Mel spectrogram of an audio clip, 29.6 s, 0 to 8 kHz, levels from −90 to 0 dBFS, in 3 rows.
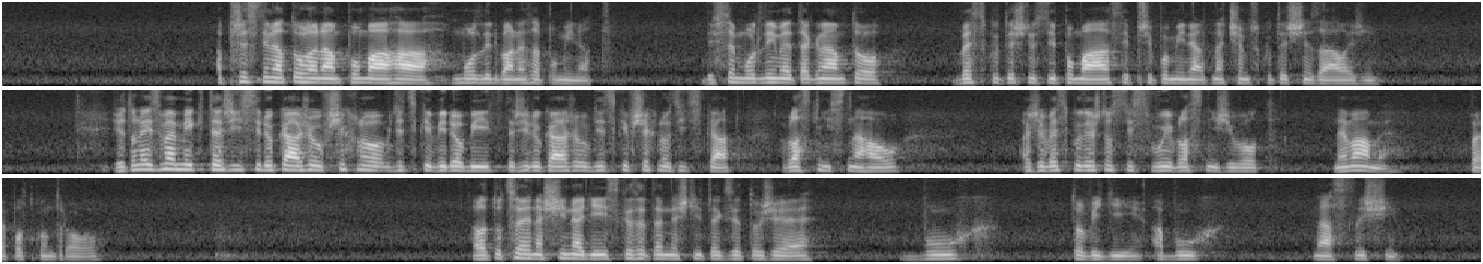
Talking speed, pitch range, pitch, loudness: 145 wpm, 125-145 Hz, 135 Hz, -23 LUFS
